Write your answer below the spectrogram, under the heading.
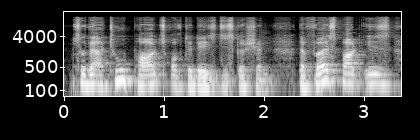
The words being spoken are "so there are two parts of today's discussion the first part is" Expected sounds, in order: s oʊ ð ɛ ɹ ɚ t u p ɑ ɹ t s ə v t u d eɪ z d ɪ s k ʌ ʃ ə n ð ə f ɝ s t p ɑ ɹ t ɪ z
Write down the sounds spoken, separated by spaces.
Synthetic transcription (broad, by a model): s oʊ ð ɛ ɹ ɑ t u p ɑ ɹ t s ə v t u d eɪ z d ɪ s k ʌ ʃ ə n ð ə f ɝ s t p ɑ t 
